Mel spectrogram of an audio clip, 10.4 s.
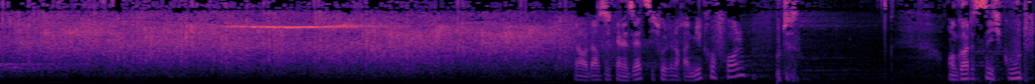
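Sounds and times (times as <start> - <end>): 
applause: 0.0 - 6.8
speech: 5.8 - 8.0, 9.5 - 10.3.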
